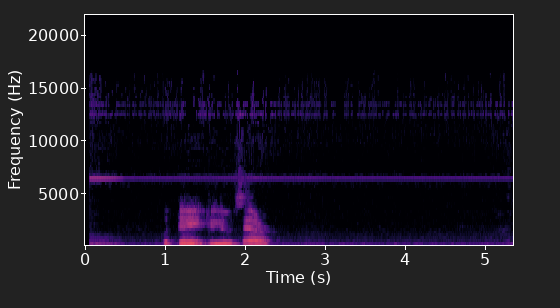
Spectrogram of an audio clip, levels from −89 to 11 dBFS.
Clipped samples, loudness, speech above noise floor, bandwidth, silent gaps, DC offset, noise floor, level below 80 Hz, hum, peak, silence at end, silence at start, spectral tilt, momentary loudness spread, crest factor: under 0.1%; -38 LUFS; 29 dB; 16.5 kHz; none; under 0.1%; -66 dBFS; -66 dBFS; none; -22 dBFS; 3.05 s; 0.05 s; -5 dB/octave; 27 LU; 20 dB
